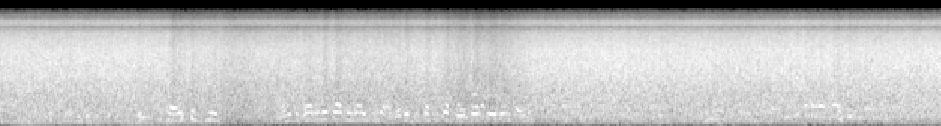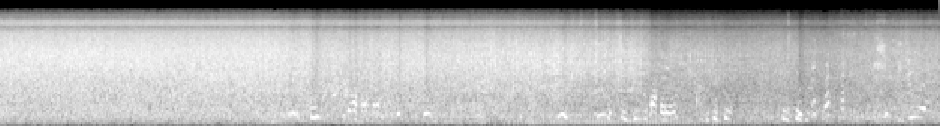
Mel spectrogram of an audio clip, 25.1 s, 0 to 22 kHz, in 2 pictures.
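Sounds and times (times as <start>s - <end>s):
river water rushing: 0.0s - 25.0s.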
